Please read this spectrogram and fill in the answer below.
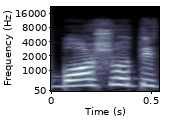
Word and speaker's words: বস্তি: বস্তি যখন উচ্চারণ করতেছি তখন এখানে কোনো অধ্বনি আছে? নাই। এই যে বসতি, এখানে একটা অধ্বনি ছিল, এটা বিলুপ্ত হয়ে গেছে।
